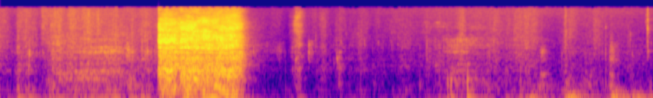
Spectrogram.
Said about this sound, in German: Mal ganz, ganz kurz nochmal Nase putzen.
